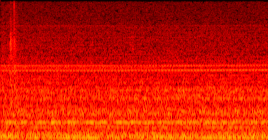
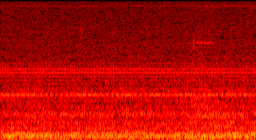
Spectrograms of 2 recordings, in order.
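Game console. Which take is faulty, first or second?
first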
